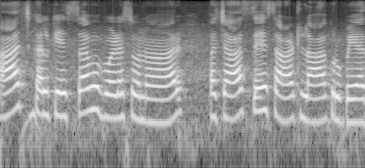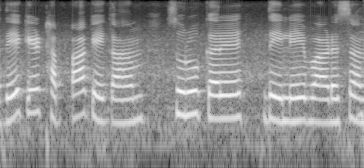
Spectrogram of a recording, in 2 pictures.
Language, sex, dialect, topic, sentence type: Bhojpuri, female, Southern / Standard, banking, statement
